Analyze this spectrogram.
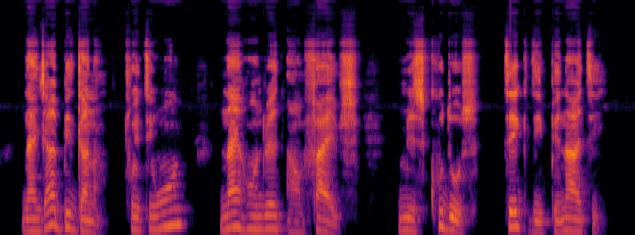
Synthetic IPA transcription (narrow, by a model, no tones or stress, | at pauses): naɪ̃d͡ʒabiɡana | tʰwɛ̃ntiwɔ̃nː | ãɪ̃nɦɔ̃ndɹɛdãnfaɪv | miskʰudos | tʰekdipenaltʰi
